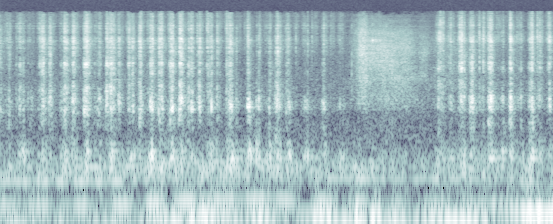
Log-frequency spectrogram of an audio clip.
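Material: Coated paper.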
